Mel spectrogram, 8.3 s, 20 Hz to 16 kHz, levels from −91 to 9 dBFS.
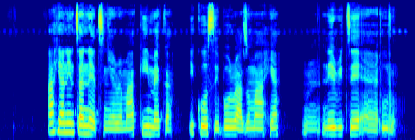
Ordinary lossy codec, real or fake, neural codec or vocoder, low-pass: MP3, 64 kbps; real; none; 14.4 kHz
